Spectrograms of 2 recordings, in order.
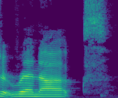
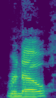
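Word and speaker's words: Renoux: Yeah, so he's like an impersonator, and essentially he impersonates Lord Renox. Is that how you say it? Renault.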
